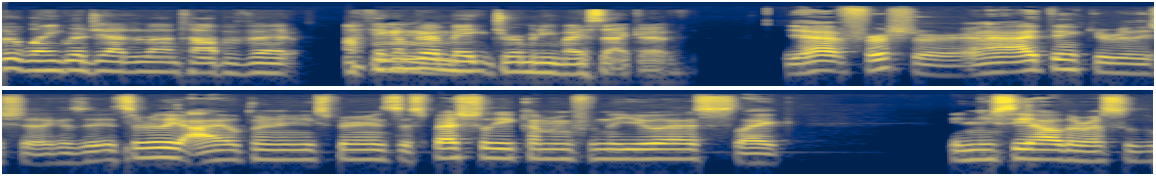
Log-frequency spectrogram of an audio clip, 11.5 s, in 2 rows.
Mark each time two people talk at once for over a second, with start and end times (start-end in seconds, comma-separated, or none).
none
